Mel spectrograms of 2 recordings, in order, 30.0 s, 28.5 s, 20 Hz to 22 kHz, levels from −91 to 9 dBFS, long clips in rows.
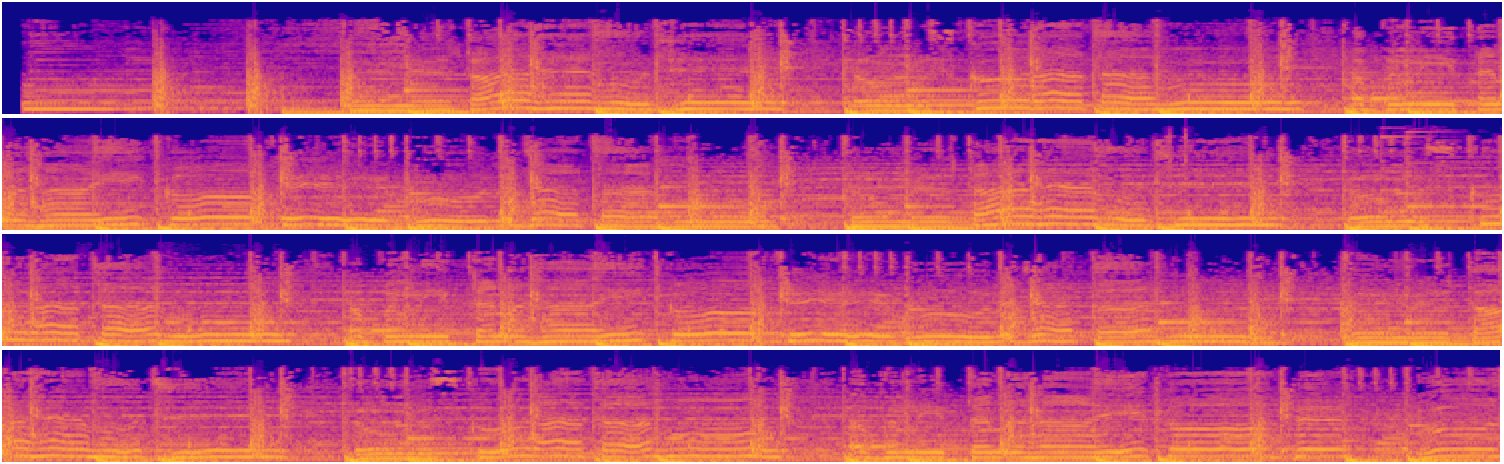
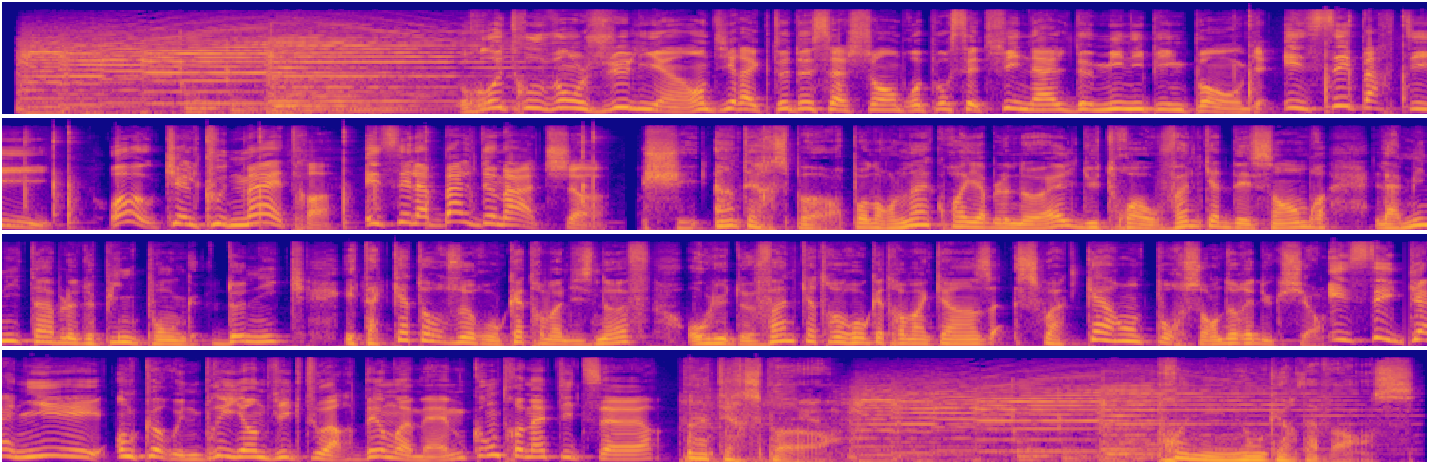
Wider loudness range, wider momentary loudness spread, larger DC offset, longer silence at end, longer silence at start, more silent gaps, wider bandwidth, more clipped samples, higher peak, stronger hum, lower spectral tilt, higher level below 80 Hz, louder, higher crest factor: about the same, 1 LU vs 2 LU; about the same, 3 LU vs 4 LU; neither; about the same, 0 s vs 0.05 s; about the same, 0.1 s vs 0.05 s; neither; second, 14 kHz vs 16.5 kHz; first, 0.1% vs under 0.1%; about the same, 0 dBFS vs 0 dBFS; neither; first, -5.5 dB/octave vs -3.5 dB/octave; first, -18 dBFS vs -42 dBFS; first, -11 LUFS vs -14 LUFS; about the same, 10 dB vs 14 dB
